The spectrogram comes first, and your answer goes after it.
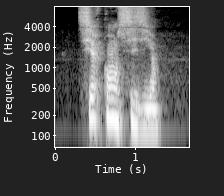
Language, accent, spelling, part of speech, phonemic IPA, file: French, Canada, circoncisions, noun / verb, /siʁ.kɔ̃.si.zjɔ̃/, LL-Q150 (fra)-circoncisions.wav
- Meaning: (noun) plural of circoncision; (verb) inflection of circoncire: 1. first-person plural imperfect indicative 2. first-person plural present subjunctive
